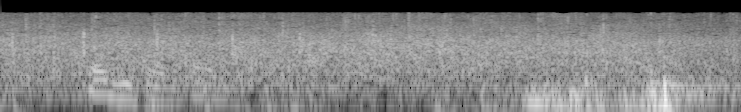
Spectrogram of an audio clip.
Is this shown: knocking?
no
